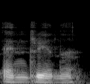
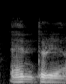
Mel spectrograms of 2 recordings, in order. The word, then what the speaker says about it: Andrea: She is Sister Andrian. Oh, not Andrian. Andrea.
